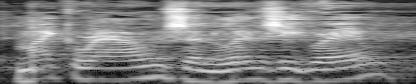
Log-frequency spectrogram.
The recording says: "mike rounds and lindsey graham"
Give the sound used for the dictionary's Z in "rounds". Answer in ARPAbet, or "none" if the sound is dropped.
Z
